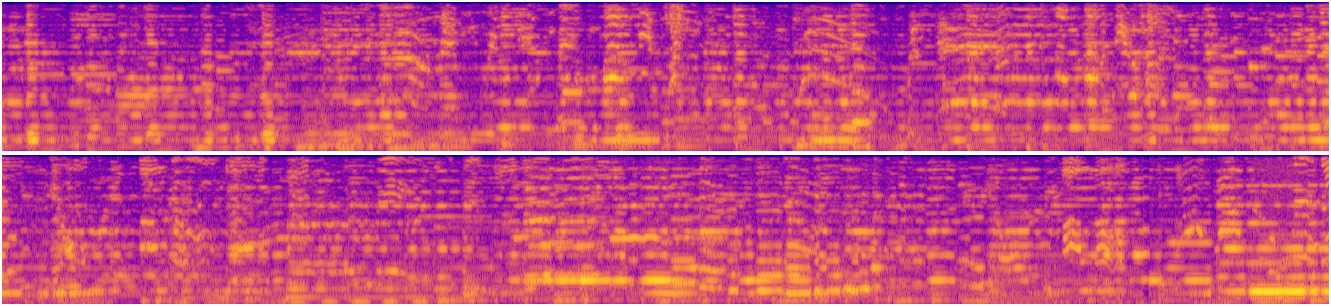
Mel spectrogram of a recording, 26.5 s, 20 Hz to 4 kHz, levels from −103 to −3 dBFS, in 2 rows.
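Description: A speech-tuned noise suppressor is left running over the whole thing. It treats sustained parts as noise, so levels swing by about 10 dB and the sound pumps and thins.

The sound is cut by the noise suppressor from 0.38 to 2.88 s, 4.53 to 9.36 s, 13.45 to 18.35 s and 22.07 to 23.88 s. Held parts and tails sink by up to about 12 dB while attacks punch through.

At 24.68 s there's a short burst of packet loss. The receiver stretches the last bit of sound for about 50 ms, fading it, then skips ahead roughly 60 ms.

Everything is band-limited with nothing above 4 kHz, which fits a G.711-style phone-band call path.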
